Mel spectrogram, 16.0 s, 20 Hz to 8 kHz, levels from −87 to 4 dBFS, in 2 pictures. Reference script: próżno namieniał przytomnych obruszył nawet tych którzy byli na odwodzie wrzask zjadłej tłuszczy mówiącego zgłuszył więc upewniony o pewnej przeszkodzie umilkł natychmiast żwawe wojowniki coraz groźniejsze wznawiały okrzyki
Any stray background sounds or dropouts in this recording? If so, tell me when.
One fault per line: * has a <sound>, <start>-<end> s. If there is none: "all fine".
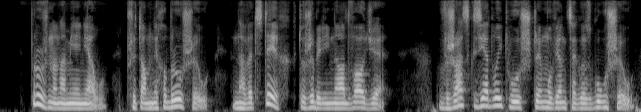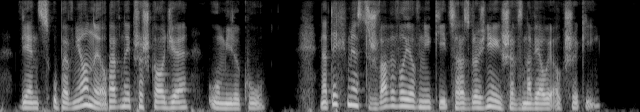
all fine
